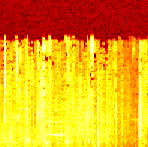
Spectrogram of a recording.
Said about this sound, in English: A covered cart pulled by two mules draws up at the gates of Gamora.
